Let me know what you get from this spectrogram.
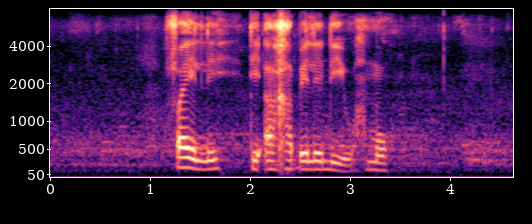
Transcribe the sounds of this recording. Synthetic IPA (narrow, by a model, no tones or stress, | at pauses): faɪlɪ | d̥iʔak͡xapʼelediwamo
